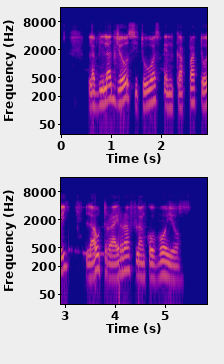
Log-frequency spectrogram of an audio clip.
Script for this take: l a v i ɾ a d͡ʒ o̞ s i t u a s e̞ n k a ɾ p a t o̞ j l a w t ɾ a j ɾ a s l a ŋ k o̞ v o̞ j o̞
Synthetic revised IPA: l a v i l a d͡ʒ o̞ s i t u a s e̞ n k a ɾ p a t o̞ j l a w t ɾ a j ɾ a f l a ŋ k o̞ v o̞ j o̞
